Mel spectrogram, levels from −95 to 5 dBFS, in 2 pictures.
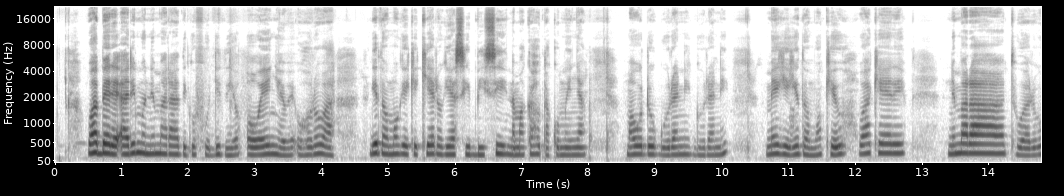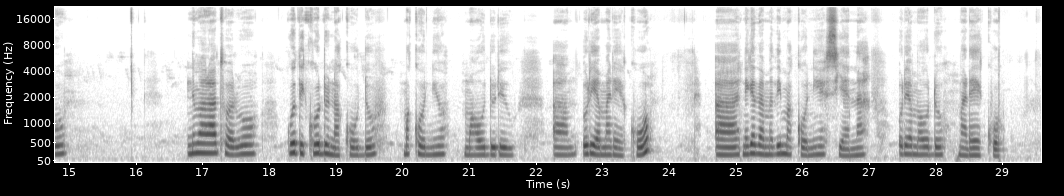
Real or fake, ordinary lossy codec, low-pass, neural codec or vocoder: real; none; none; none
